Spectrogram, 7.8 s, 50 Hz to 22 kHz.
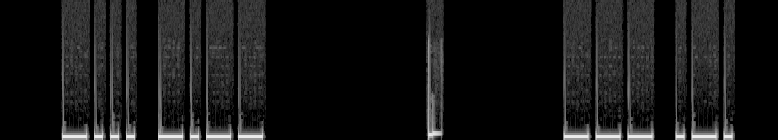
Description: Morse code, heard as a keyed tone, about 15 wpm, 700 Hz. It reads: BY OR
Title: Two Letter Words - 15wpm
